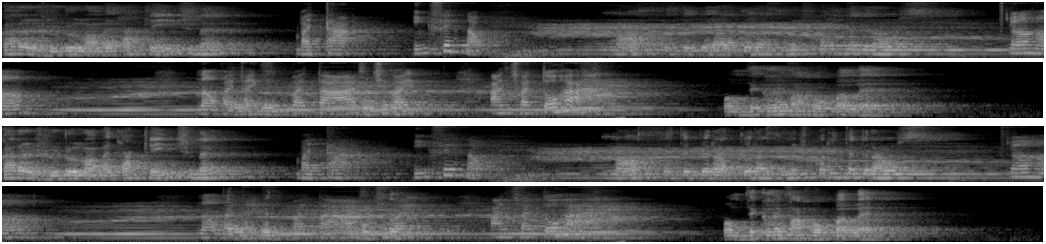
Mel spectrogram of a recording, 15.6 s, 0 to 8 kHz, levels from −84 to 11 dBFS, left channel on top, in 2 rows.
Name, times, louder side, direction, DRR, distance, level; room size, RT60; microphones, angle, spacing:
voice 1, 0.0-1.7 4.5-7.2 9.5-9.9 10.5-10.8 13.2-14.3, right 2 dB, 75° right, 3 dB, 0.9 m, -29 dB
voice 2, 2.2-2.6 3.1-3.6 7.5-8.0 9.0-10.9 11.3-12.4, left 4 dB, 65° left, 6 dB, 0.6 m, -31 dB
Singing, 3.7-12.4, equal, 35° left, 1.4 m, -35 dB
12.0 x 4.4 x 2.3 m, 1.3 s
head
